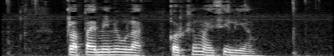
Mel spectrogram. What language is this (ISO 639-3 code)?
tha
